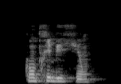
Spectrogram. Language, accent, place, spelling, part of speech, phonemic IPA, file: French, France, Lyon, contribution, noun, /kɔ̃.tʁi.by.sjɔ̃/, LL-Q150 (fra)-contribution.wav
- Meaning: 1. contribution 2. contribution: levy or impost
